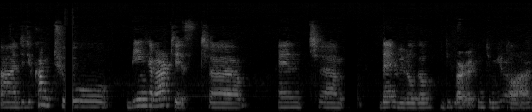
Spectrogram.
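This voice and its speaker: Speaking in a non-native accent, a woman uses a fairly low pitch with ordinary pitch variation. She goes at a very slow pace with long, frequent pauses. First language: not English. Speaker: podcast host. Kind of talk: interview. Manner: halting.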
